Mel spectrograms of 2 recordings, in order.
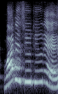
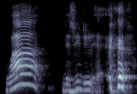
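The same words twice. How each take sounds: First: Much higher and louder, laughing through it; laughing disbelief. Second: Drawn-out, disappointed question; slow disbelief. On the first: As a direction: burst out laughing as you repeat it. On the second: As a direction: ask it slowly, shaking your head. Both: Real, not acted.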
